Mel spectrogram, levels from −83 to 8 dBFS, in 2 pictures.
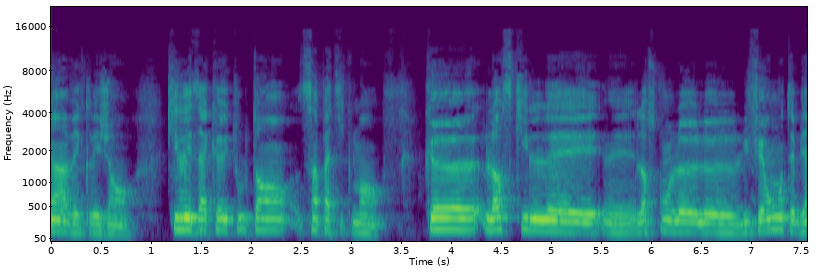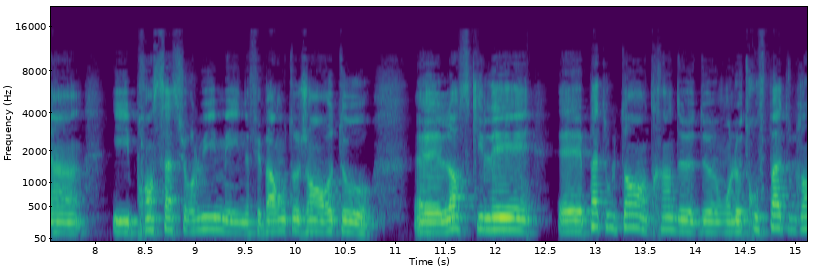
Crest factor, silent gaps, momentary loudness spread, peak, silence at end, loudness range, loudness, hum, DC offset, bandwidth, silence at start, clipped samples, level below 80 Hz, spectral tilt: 18 dB; none; 10 LU; -4 dBFS; 0 s; 4 LU; -21 LUFS; none; under 0.1%; 11.5 kHz; 0 s; under 0.1%; -66 dBFS; -5.5 dB/octave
